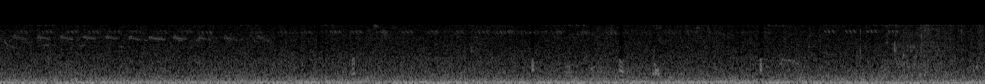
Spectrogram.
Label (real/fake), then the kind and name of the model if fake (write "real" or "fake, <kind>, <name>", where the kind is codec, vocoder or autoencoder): fake, vocoder, BigVGAN v2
